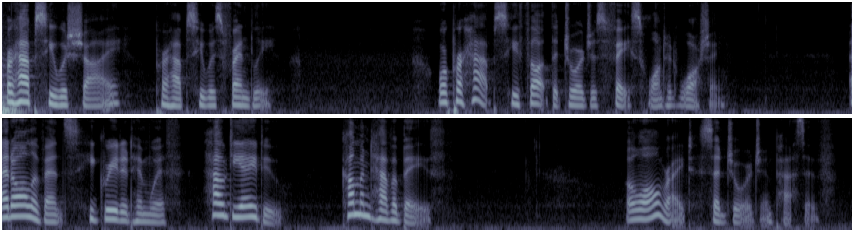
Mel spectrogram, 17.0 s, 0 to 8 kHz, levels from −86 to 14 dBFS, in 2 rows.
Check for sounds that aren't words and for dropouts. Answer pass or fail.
pass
